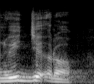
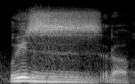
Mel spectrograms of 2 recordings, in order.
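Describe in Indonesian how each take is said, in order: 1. Konsonan di tengah itu bunyi j. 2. Konsonan di tengah itu bunyi z lembut. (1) "bukan wijrok" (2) "harus empak karena ujung lidah bertemu dengan gigi sebagian bawahnya"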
